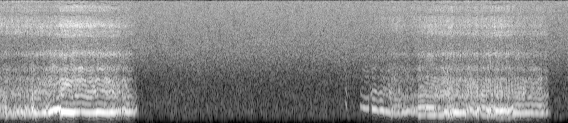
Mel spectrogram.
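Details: Mr. Tickles, a four-year-old solid black velvet-coated Cocker Spaniel, snoring: two long raspy, tonal breaths with a wavering low buzz, separated by a quiet pause of about two seconds.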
